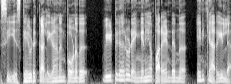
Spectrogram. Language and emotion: Malayalam, sad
